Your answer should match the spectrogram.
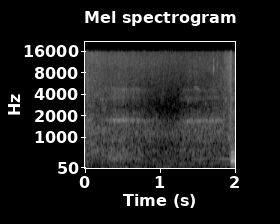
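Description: Faint, steady outdoor background noise with no distinct sound event in it, and a small click just before the end.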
